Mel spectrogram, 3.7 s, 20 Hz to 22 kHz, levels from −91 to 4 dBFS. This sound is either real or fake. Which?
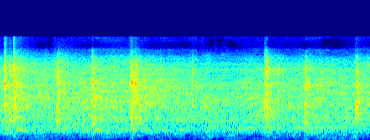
fake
